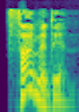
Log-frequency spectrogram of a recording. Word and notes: thymidine: British English

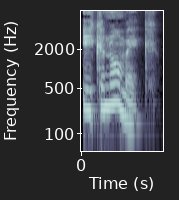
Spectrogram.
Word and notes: economic: British English

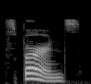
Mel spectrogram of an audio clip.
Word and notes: spurns: British English

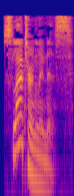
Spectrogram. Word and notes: slatternliness: British English

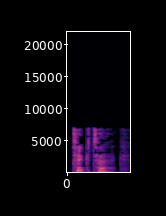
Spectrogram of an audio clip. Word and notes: ticktack: British English

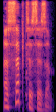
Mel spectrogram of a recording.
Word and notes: asepticism: British English

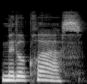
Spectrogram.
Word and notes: middle-class: American English

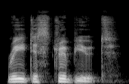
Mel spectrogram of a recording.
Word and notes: redistribute: British English

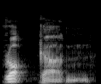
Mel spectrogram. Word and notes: rock garden: British English

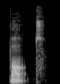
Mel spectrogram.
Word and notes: bot: British English

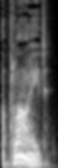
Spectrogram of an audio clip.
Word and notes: applied: British English

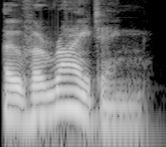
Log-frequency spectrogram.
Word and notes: overriding: British English

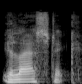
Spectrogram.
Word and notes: elastic: American English

